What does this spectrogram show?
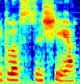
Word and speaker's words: Gloucestershire: It's spelled Gloucestershire, but we say Gloucestershire.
